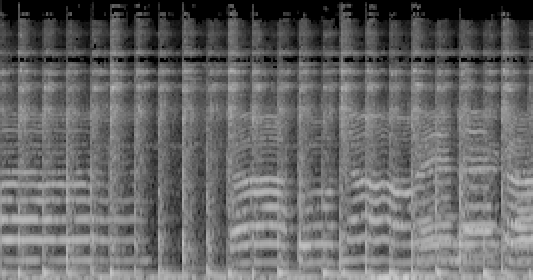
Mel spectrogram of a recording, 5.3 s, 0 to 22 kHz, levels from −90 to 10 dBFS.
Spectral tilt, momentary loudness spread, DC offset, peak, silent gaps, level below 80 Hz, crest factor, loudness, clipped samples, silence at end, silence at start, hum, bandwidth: -2.5 dB/octave; 4 LU; under 0.1%; 0 dBFS; none; -26 dBFS; 16 dB; -17 LUFS; under 0.1%; 0 s; 0 s; none; over 20 kHz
